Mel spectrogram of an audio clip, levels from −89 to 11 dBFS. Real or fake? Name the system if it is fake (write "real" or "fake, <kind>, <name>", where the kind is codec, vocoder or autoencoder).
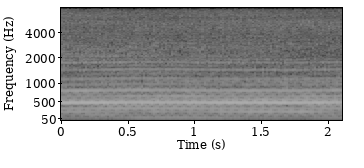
real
